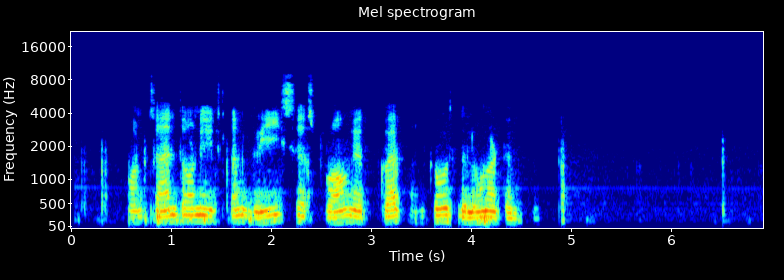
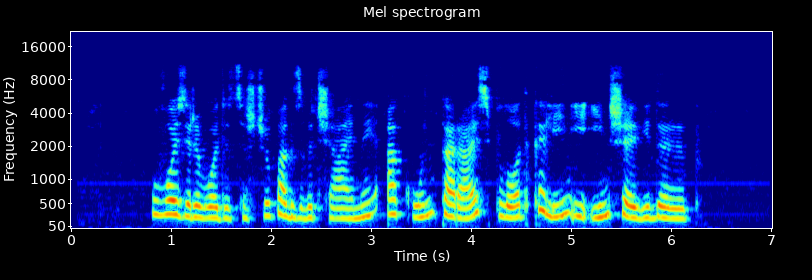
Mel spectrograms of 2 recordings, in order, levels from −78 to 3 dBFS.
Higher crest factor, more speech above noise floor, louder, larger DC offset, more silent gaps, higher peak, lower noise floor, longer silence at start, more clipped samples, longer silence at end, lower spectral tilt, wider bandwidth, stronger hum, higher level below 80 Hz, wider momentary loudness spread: about the same, 18 dB vs 16 dB; about the same, 42 dB vs 44 dB; about the same, -22 LUFS vs -22 LUFS; neither; neither; about the same, -6 dBFS vs -6 dBFS; about the same, -63 dBFS vs -66 dBFS; second, 0.6 s vs 0.8 s; neither; first, 1.95 s vs 0.85 s; about the same, -6 dB/octave vs -5.5 dB/octave; second, 9 kHz vs 11 kHz; neither; about the same, -70 dBFS vs -68 dBFS; first, 16 LU vs 8 LU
